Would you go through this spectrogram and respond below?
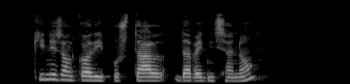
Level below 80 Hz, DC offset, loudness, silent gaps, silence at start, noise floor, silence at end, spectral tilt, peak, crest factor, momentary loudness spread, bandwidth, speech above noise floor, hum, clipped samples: -86 dBFS; under 0.1%; -32 LUFS; none; 0.35 s; -78 dBFS; 0.95 s; -3.5 dB/octave; -14 dBFS; 20 dB; 9 LU; 11.5 kHz; 46 dB; none; under 0.1%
